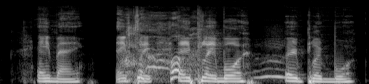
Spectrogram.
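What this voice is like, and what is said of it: Imitates another person's voice. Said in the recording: “Do I have a baby accent? ... I don't have a baby impression.”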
